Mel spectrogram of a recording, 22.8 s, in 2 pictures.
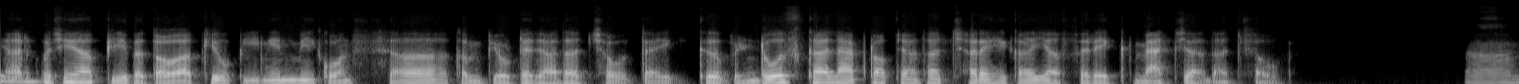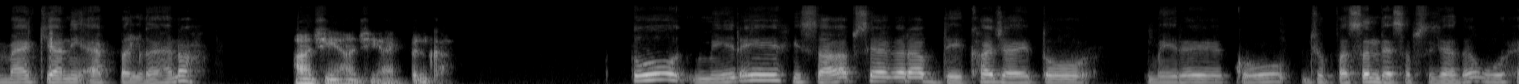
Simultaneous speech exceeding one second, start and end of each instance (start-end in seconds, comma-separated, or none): none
